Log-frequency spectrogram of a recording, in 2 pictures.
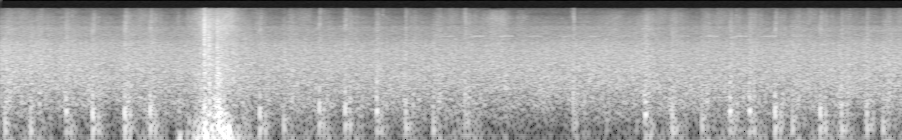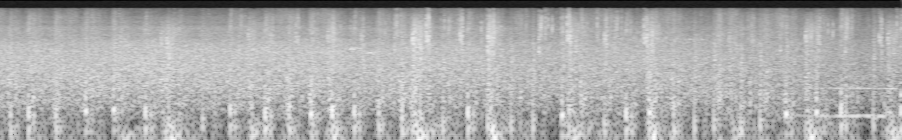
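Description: Footsteps thud and rustle through grass at a running pace.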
